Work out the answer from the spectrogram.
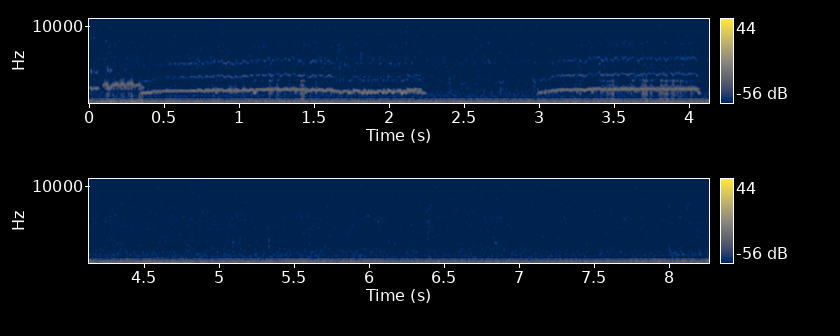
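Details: Male barn owl departing its day roost to mate with the female at a live camera in Israel; two extended, level whistled notes with a short rise at the start, then only low background hum.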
